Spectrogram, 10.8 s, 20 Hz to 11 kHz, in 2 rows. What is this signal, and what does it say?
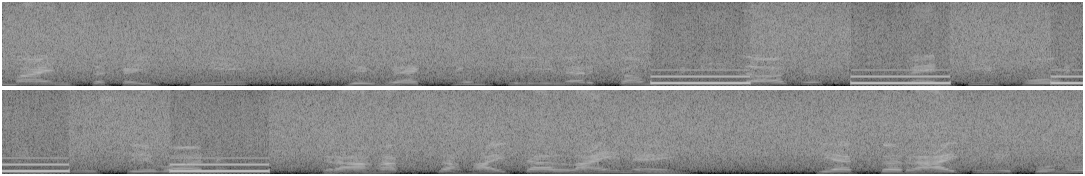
Telephone call progress tone (single-tone plan, as in Europe, Japan and elsewhere), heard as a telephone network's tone, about 420 Hz, 0.5 s on and 0.5 s off, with speech in Maithili. Busy tone.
